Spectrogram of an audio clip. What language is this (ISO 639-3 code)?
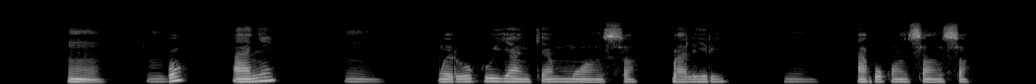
ibo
